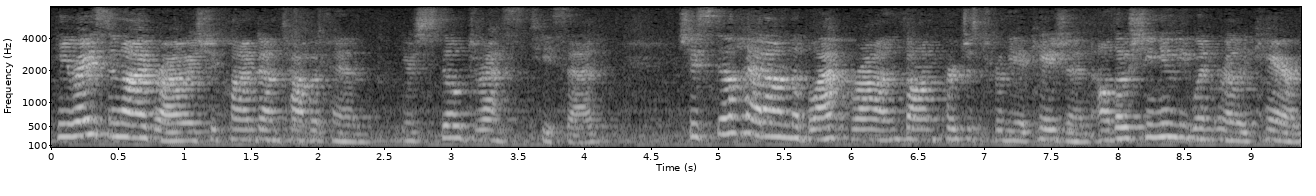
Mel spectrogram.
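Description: Woman, middle-aged, medium pitch, live prose reading, roomy sound, noticeable background noise. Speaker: author reading her short story. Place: small bar room, live reading. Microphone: microphone on a stand, close. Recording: echoey room, clear background noise.

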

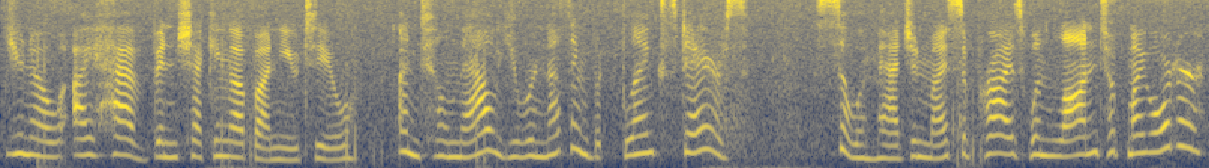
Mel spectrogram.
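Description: A woman's voice: high-pitched, lively intonation, moderate pace, a little hiss or hum, low-quality recording. A woman playing a composed, knowing, mysterious young woman in a video game fandub, cryptic and assured.

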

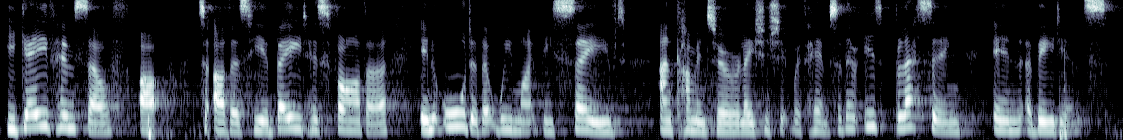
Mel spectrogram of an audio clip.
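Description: A woman in her thirties, a pastor, giving a sermon in a church in a measured, reflective, conversational way. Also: medium pitch. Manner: measured, reflective, conversational preaching with small restarts. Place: church sanctuary. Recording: long church reverb.

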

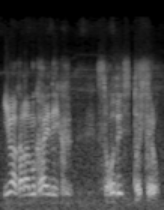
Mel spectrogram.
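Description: An actor playing a terse, commanding military officer speaking by radio in a video game. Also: male voice, a little high, level tone, racing, a bit bright, dull audio, slight background noise, close to an everyday voice. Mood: businesslike. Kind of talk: game cutscene radio dialogue.

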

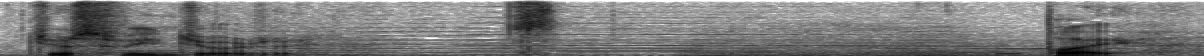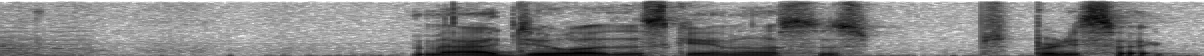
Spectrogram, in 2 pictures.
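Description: A man's voice: low-pitched, fairly even intonation, unhurried, creaky, faint music behind. A young man giving casual gameplay commentary in a sweary, irreverent, rambling manner. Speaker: gamer, let's player.

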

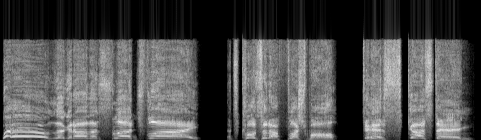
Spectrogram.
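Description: An actor playing a brash, wisecracking male soldier who shouts taunts and one-liners while killing zombies in a video game, with a gravelly voice. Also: extremely high pitch, sing-song, slow, no room sound, a faint crowd, exaggerated voice. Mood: taunting. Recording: dry studio voice lines.

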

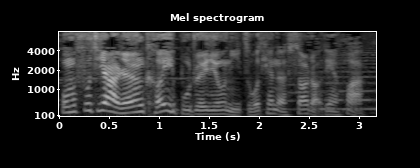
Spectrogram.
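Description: An actor playing a cold, indignant young husband in a radio drama, stern, articulate and accusing. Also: male voice, medium pitch, sing-song, quick pace, natural voice. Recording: dull lo-fi audio, faint music.

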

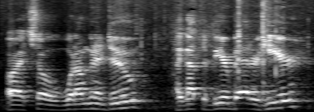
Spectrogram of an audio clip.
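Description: A man's voice: fairly high pitch, a little fast, reverberant, a little hiss or hum. A young man filming himself cooking in a home kitchen, explaining casually and swearing with cocky confidence. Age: young adult. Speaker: home cook vlogger. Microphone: handheld camera nearby.

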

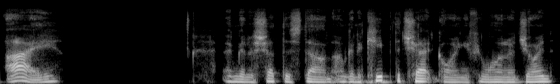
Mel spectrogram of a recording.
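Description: A hoarse man in his forties, a game master losing his voice, chatting casually and earnestly on a live stream from a small home study into a desk microphone. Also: medium pitch, steady tone, a little slow, dry recording, clean studio sound. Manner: rambling, earnest, trailing off quietly. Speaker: game master and channel host.

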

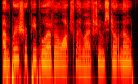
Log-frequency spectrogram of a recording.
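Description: A woman's voice: a little high, dark tone, no room sound, clean studio sound. A woman narrating her game playthrough in a casual voice-over from a home desk mic, rambling and correcting herself as she goes. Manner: rambling, self-correcting, quick asides. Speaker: YouTube creator.

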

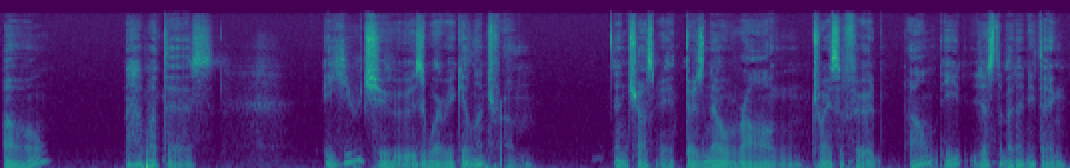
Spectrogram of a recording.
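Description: A man voicing an affectionate, teasing young male dragon in an intimate ASMR roleplay, speaking in a soft, gentle, drowsy murmur. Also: low voice, gravelly, breathy edge, no echo, full character voice. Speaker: roleplay audio performer.

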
